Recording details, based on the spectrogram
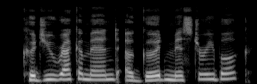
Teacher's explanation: Notice how the stress naturally falls on recommend and mystery.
